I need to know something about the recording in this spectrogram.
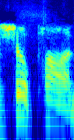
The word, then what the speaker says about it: Chopin: Chopin? Oh, yeah, Chopin. That's Chopin.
